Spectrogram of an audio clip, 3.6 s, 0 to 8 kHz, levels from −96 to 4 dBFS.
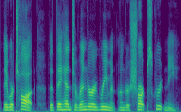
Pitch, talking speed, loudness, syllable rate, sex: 185 Hz, 200 wpm, -18 LUFS, 6.0 syllables/s, female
